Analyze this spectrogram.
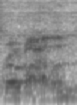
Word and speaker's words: Rhode Island: still call it is it's Road it's not RH Island it's Rhode Island it's just Isa Island without the uh and it's brookl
